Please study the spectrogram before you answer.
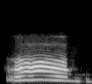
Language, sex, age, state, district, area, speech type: Assamese, male, 60+, Assam, Dhemaji, rural, conversation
